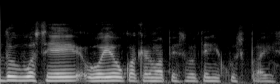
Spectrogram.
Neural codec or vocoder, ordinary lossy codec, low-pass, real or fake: codec, 16 kHz, 4.8 kbps, FACodec; none; none; fake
